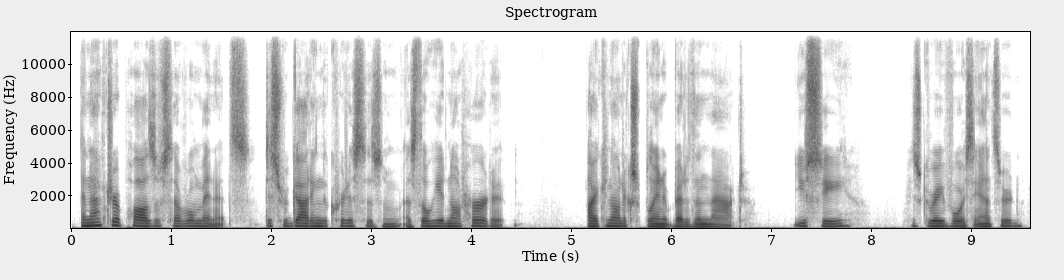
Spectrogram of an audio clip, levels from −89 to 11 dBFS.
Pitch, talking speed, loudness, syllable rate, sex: 160 Hz, 180 wpm, -19 LUFS, 6.5 syllables/s, female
